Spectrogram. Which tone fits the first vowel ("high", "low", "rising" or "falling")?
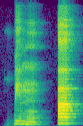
high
